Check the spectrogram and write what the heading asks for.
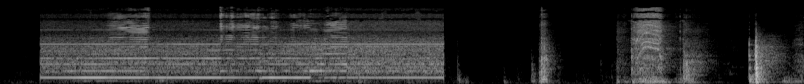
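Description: Table-mounted wood router running steadily for about four seconds, starting and stopping abruptly, its pitch dipping briefly midway as the bit takes load in the cut. Then come several brief knocks and scrapes of wood being handled.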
